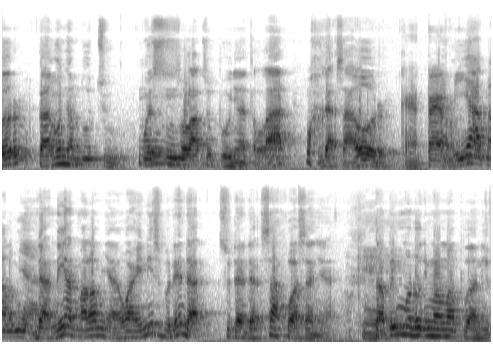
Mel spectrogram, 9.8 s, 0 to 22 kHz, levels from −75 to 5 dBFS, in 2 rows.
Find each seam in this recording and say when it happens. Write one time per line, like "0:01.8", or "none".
none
